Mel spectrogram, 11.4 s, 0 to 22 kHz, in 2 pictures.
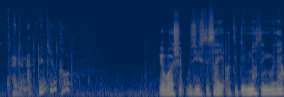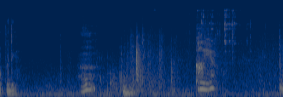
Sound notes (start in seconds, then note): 7.8 door opens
